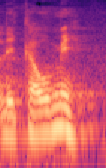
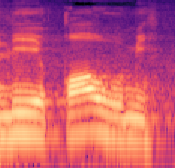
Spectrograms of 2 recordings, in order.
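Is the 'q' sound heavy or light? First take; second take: light; heavy. First: The 'q' sound is light, like a 'k'. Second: The 'q' sound is heavy and thick. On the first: The speaker calls it wrong. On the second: The speaker calls it right.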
